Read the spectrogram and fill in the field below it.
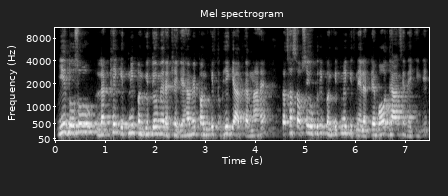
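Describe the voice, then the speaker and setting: A man's voice: high voice, a little mellow. A man teaching a maths lesson, who keeps asking questions and answering them himself and repeats the numbers. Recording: echoey room with long reverb.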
